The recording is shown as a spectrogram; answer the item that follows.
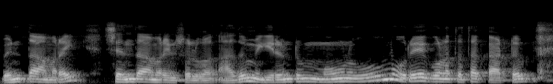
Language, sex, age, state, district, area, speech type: Tamil, male, 60+, Tamil Nadu, Tiruppur, urban, spontaneous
